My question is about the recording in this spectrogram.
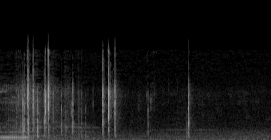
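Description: Plastic package of push-in wire connectors crinkling as it is handled: a few short, sharp crackles in the first second and one more about a second and a half in.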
